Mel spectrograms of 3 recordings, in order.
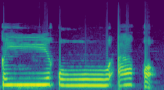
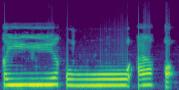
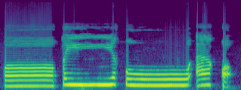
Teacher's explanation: huruf qaf ini dibaca dengan tebal, dan ketika sukun dia dibaca dengan dipantulkan dan tebal juga pantulannya. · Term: qalqalah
